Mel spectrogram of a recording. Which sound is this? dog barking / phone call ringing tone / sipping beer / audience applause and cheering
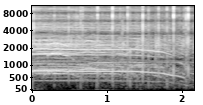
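audience applause and cheering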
